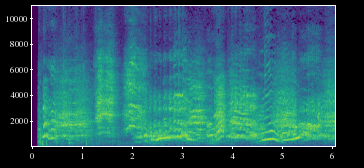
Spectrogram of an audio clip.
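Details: Pet ruby macaw laughing manically: harsh, raspy bursts of cackling in rapid, uneven pulses with short gaps, loud and continuous throughout.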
